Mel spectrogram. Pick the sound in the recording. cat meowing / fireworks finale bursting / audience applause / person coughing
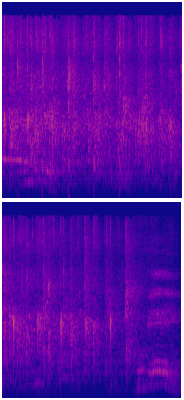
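audience applause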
